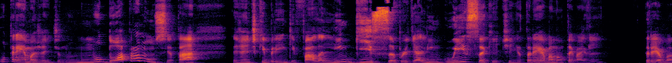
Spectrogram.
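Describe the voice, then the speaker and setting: A woman teacher with a fairly high pitch and fairly bright tone explains grammar step by step in a recorded lesson. She pauses to check on students and sounds out syllables slowly to make them stand out.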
